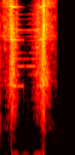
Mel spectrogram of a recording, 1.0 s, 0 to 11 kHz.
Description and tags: For fight Szenes
recorded in a Hall with an Zoom H4n/designed in AbbletonLive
